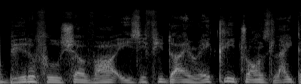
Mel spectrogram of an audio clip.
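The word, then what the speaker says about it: שבע: is the hebrew word shava now shava means to be complete because he's given a promise he's sworn to abraham isaac and jacob this promise and shava sometimes they pronounce it as shiva and in hebrew is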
